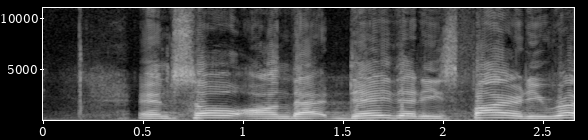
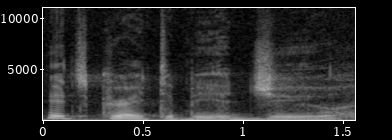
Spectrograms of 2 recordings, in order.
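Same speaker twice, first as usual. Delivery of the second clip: mock contented sigh; 8 semitones lower, 11 dB quieter than usual. Voicing proud sigh.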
